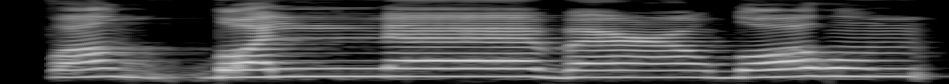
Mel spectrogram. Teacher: عین کو نرمی سے پڑھنا ہے، اس پہ کلکلا نہیں کرنا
